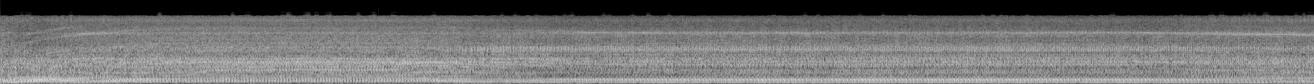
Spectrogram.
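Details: Honda GL1100 engine with rod knock and oil pressure drop: catches and settles to idle with a dull, steady knock under the exhaust note.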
